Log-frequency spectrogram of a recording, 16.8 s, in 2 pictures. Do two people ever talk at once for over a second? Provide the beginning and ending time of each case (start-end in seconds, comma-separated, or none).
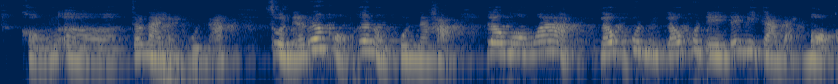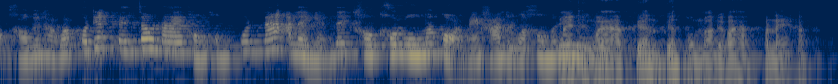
none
